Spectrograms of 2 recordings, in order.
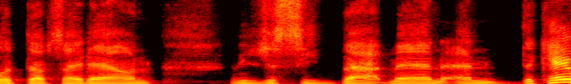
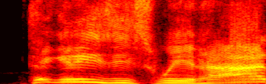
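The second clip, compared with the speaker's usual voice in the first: put-on old New York accent, pitched up higher; 7 semitones higher than usual. Praising an actor's unrecognizable role, quoting him in Colin Farrell's New York accent. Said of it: "James Cagney kind of like New York".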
